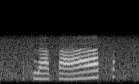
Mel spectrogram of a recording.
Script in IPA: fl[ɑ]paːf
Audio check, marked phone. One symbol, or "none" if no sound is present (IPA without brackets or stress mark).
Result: a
